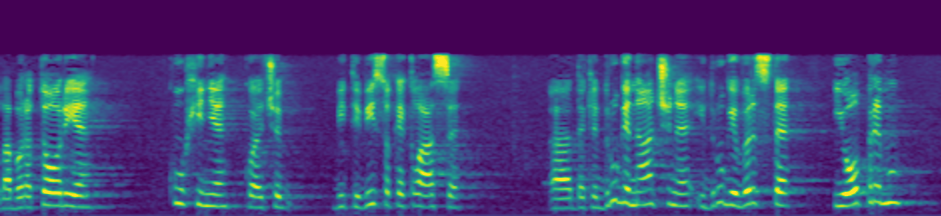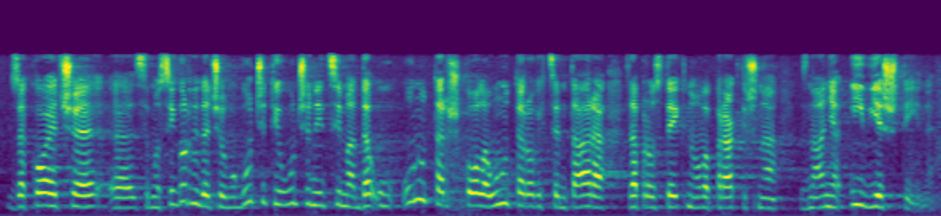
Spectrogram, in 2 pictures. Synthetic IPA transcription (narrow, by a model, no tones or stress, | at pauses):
lˠabo̞ɾat̪o̞ɾije̞ | kuxiɲe̞ko̞jet͡ɕe̞ | bit̪iʋiso̞ke̞klˠase̞ | d̪akled̪ɾuɡe̞naːt͡ʃine̞ʔid̪ɾuɡe̞ʋr̩st̪e̞ | io̞pɾe̞mu | zako̞jet͡ɕe̞smosiɡuɾnid̪at͡ɕeomo̞ɡuːt͡ʃit̪iut͡ʃe̞nit̪simad̪aʔuunut̪aɾʃko̞ːlˠaunut̪aɾo̞ʋixtse̞nt̪aːɾazapɾaʋo̞st̪e̞knuo̞ʋapɾak̚t̪it͡ʃna | znaːɲaiʋje̞ʃt̪inḛ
